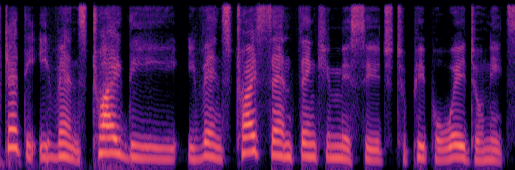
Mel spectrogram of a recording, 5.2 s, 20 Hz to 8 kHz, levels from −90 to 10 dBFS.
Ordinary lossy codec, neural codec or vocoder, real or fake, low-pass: Opus, 64 kbps; codec, 16 kHz in and 24 kHz out, 0.4 kbps, LongCat-Audio-Codec, two codebook decoder; fake; 7.2 kHz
